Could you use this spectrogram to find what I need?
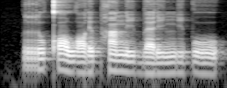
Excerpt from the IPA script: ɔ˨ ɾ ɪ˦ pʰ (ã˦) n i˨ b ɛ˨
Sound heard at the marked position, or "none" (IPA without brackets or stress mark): ã˦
